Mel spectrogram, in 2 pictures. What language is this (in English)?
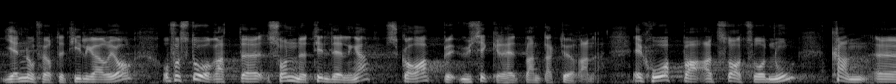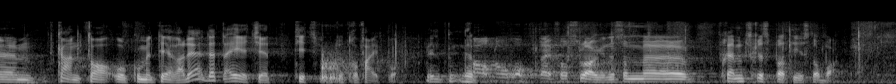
Norwegian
